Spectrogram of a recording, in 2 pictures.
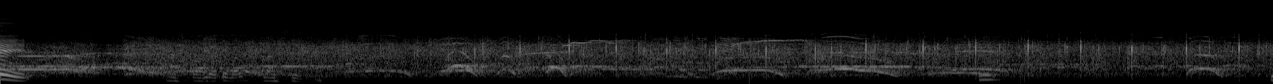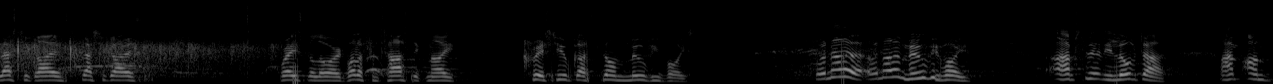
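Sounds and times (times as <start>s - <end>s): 
crowd cheering: 0.0s - 15.1s
speech: 2.2s - 3.4s, 9.8s - 10.1s, 12.7s - 14.4s, 15.5s - 17.4s, 18.0s - 19.8s, 20.9s - 22.6s, 23.2s - 25.4s.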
